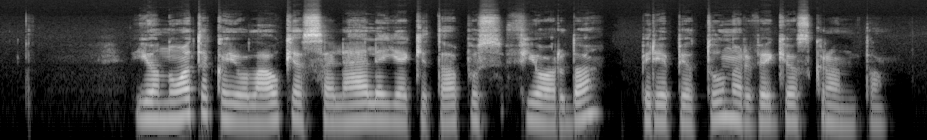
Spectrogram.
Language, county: Lithuanian, Kaunas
